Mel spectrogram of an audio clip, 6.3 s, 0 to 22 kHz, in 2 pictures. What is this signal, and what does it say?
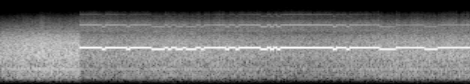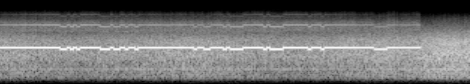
RTTY (45.45 baud, 170 Hz shift), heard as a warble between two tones, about 2050 Hz centre, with radio static. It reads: 41594 23319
